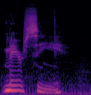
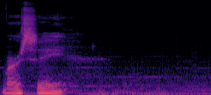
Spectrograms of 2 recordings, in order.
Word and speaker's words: merci: How do you say merci? Why are you asking us? How do you say thank you in French? Ain't that it? Merci. Merci. Merci. Like a female horse in the ocean.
